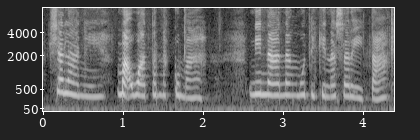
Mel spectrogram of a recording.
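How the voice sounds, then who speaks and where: A woman's voice: very high voice, fairly even intonation, normal speed, sharp tone. An actress playing a concerned young woman, a worried friend, pleading earnestly in a radio drama. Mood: pleading, hurt. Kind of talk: Ilocano radio drama acting.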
